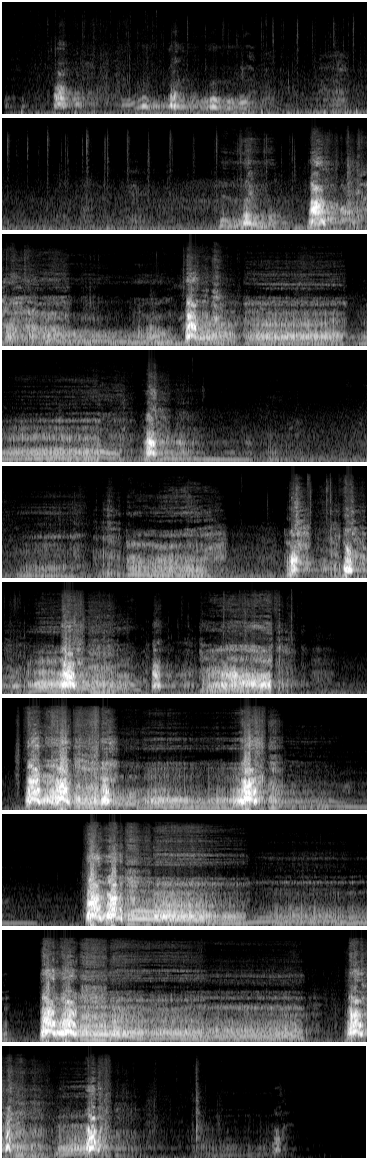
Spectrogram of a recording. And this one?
Aggressive Guard Dogs
Two very ambitious watch dogs furiously barking and growling at me. If it hadn't been for that fence ... !
Growling, Dog, Bark, Guard, Watch, Barking, Rabid, Aggressive, Dogs, Rabies, Dangerous, Growl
